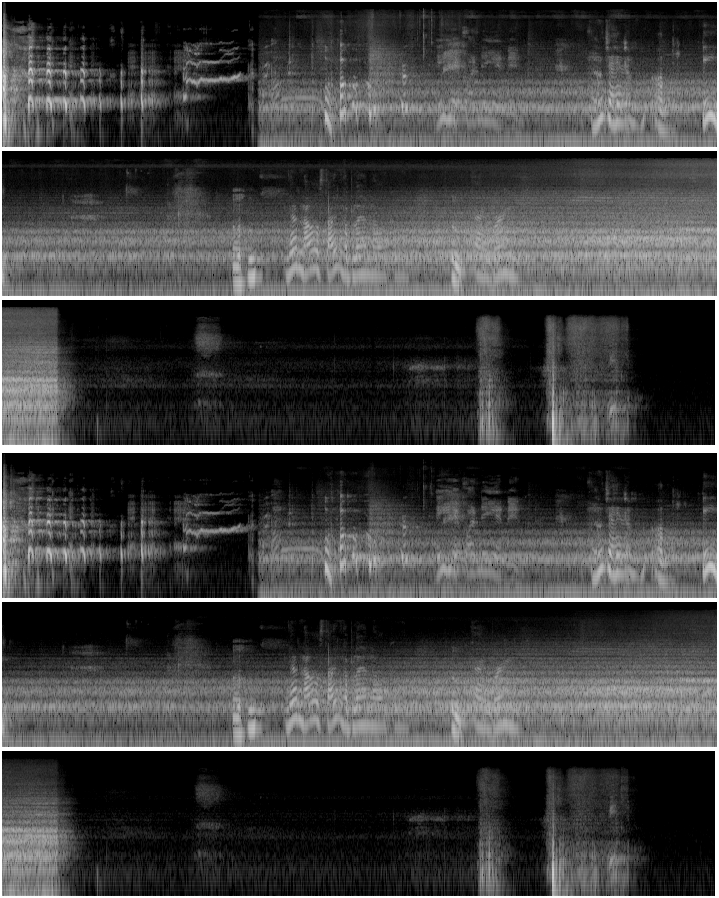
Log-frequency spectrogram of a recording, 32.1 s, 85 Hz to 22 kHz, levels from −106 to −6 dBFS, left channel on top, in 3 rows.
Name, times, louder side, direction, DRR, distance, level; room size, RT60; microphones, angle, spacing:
voice 1, 0.0-1.3 2.1-2.2 2.7-3.6 3.9-4.0 6.0-6.1 6.7-6.8 8.3-8.5 8.8-9.0 11.9-12.1 13.3-13.8 14.2-14.5 17.5-17.6 20.2-20.6 21.4-22.0 24.4-24.6 28.6-28.9 29.6-30.6, left 4 dB, 40° left, 8 dB, 1.2 m, -39 dB
sound 1, 3.9-22.3, left 2 dB, 65° left, 1.6 m, -44 dB
voice 2, 4.0-5.7 8.8-10.0 10.5-10.8 15.0-16.8 17.8-18.5, left 1 dB, 20° left, 6 dB, 1.6 m, -42 dB
voice 3, 6.5-7.9 30.5-30.9, equal, 20° right, 4 dB, 2.6 m, -52 dB
27.0 x 19.5 x 6.5 m, 0.62 s
head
